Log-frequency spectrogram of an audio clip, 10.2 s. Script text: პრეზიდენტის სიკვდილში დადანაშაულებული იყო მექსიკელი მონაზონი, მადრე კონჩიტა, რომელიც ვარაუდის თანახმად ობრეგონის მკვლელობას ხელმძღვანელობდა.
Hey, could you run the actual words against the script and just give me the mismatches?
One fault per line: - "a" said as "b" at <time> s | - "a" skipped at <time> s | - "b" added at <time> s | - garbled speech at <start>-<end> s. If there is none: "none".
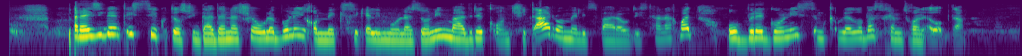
none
